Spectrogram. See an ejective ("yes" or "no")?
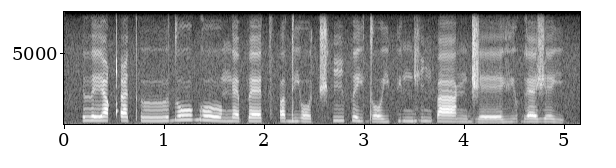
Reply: yes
